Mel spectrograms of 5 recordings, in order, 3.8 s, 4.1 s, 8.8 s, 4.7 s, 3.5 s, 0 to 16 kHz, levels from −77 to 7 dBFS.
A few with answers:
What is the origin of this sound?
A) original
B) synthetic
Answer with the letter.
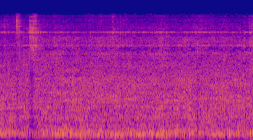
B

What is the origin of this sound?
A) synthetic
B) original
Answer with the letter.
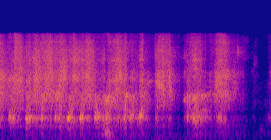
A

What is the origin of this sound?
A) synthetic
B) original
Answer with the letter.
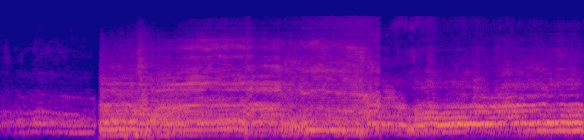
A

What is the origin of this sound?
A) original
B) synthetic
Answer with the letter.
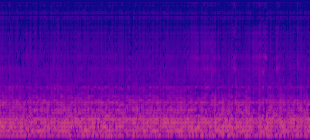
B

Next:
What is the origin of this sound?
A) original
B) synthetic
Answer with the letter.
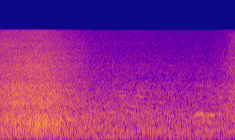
B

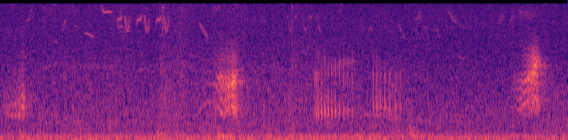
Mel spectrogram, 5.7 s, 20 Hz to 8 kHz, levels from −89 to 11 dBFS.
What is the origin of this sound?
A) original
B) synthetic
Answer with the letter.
A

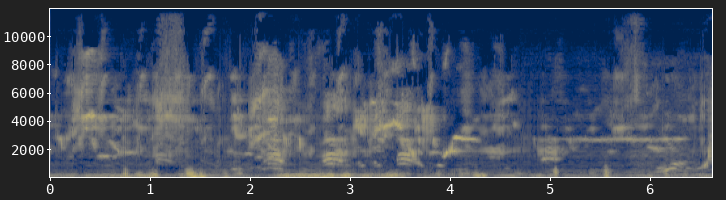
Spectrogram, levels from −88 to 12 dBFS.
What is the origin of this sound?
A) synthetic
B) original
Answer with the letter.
A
